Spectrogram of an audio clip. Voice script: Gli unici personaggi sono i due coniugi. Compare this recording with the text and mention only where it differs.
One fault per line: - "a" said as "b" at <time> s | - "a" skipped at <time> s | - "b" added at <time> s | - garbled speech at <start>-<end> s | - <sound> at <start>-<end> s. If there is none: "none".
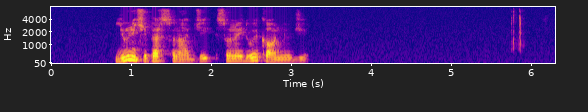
none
